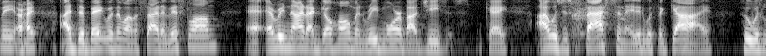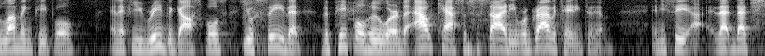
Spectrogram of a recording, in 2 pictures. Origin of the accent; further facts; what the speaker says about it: Houston, Texas, United States; English is a second language; also born or lived in Iran; I was born here in Houston, but when I was 2 years old, my family moved to Iran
